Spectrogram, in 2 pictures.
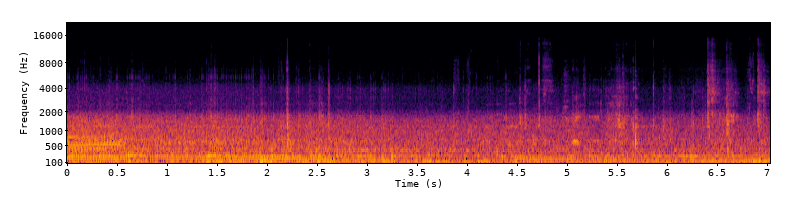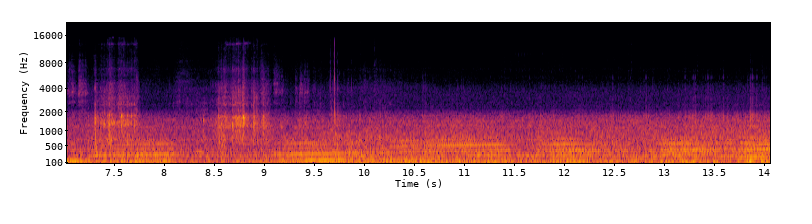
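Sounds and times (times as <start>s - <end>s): car engine accelerating: 0.0s - 14.0s
rushing noise: 0.4s - 10.8s.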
